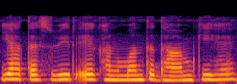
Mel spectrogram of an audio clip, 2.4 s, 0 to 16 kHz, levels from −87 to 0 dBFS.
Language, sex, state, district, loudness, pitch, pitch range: Hindi, female, Uttar Pradesh, Lucknow, -16 LUFS, 210 Hz, 205-220 Hz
